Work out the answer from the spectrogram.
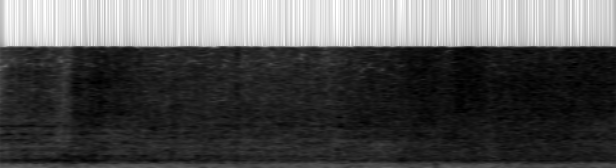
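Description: Freshly added wet onion paste sizzling loudly and steadily in hot oil in a pan.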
